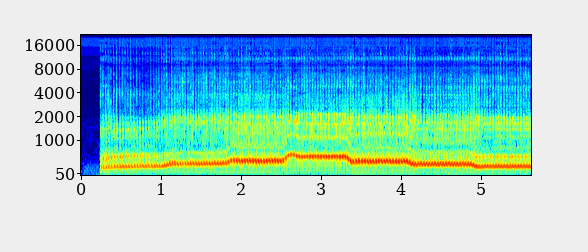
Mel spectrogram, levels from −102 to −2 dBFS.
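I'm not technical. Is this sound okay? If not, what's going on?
No. In the first 0.21 seconds, the real background is replaced by comfort noise: a smooth, even hiss, a little quieter than the room sound that follows. This likely comes from the sending end pausing its transmission while it judged nothing important was playing, with the receiving end filling that gap with synthetic noise. After about 0.21 seconds, the genuine background returns.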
